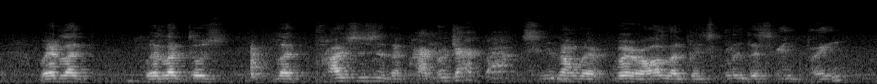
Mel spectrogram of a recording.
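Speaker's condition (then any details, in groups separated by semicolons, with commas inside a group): Cerebral palsy; very mild form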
